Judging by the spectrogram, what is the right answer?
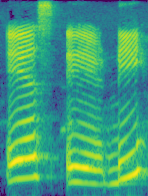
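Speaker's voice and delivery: એસ એ ડી named one letter at a time, very slowly; deliberate, spaced teacher spelling. Shown as a demonstration. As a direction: drag each letter out for the learner. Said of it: "એનું ઉચ્ચારણ થાય".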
